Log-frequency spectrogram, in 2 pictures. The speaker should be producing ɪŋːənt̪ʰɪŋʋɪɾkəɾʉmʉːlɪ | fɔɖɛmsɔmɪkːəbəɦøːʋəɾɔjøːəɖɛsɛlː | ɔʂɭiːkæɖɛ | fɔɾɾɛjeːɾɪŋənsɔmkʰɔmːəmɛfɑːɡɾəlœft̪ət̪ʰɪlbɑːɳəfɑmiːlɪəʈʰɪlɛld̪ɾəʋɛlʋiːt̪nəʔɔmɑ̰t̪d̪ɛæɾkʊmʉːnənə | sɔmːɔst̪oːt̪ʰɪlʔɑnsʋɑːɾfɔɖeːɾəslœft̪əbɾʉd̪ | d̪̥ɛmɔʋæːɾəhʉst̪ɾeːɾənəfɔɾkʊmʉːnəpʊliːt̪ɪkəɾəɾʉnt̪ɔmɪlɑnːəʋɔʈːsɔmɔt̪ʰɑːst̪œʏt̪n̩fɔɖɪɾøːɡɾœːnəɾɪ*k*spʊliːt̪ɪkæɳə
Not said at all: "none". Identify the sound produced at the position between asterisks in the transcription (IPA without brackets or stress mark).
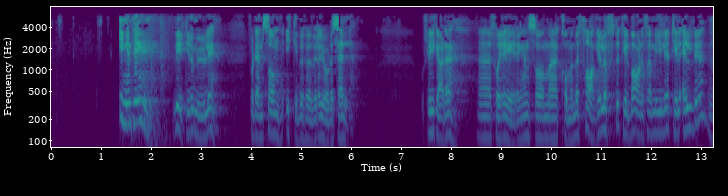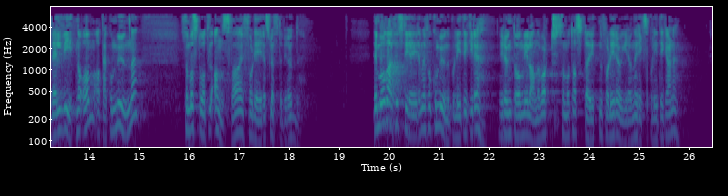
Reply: k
